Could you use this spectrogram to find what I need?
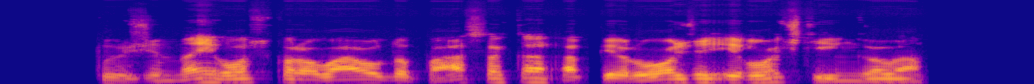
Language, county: Lithuanian, Kaunas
